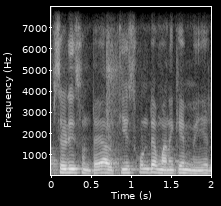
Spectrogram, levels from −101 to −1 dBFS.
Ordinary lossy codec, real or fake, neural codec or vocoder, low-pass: Opus, 24 kbps; real; none; 7.2 kHz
